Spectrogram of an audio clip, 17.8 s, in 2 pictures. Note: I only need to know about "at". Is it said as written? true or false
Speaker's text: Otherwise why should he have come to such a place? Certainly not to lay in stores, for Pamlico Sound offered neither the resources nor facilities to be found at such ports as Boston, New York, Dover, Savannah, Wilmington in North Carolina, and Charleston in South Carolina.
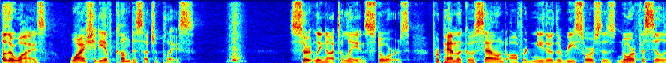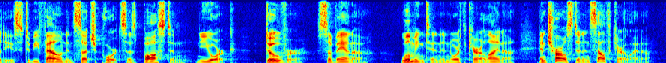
false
